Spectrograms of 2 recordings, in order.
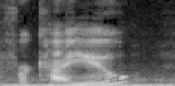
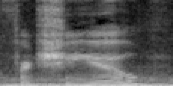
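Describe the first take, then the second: First: The name is said as Caillou. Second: The name is said as Chiyu. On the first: Someone else misread the name. The speaker calls it wrong. "they're like, oh, for Caillou" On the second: This is the intended pronunciation of the name. The speaker calls it right. "I tell them like for Chiyu"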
